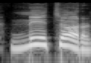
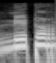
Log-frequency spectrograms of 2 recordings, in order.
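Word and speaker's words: nature: टी यू आर ई को पढ़ेंगे दोस्तों चर नेचर नेटर नहीं पढ़िएगा।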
